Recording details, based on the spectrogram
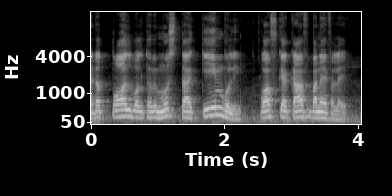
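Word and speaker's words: مستقيم: কি, মিম জবর মা, মুস্তাকিমাস। এসে কফটা হলো জিব্বার গোড়া উপরের তালুর সঙ্গে লাগিয়ে মোটা উচ্চারণ করতে হবে, মুস্তাকিম এরকম।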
